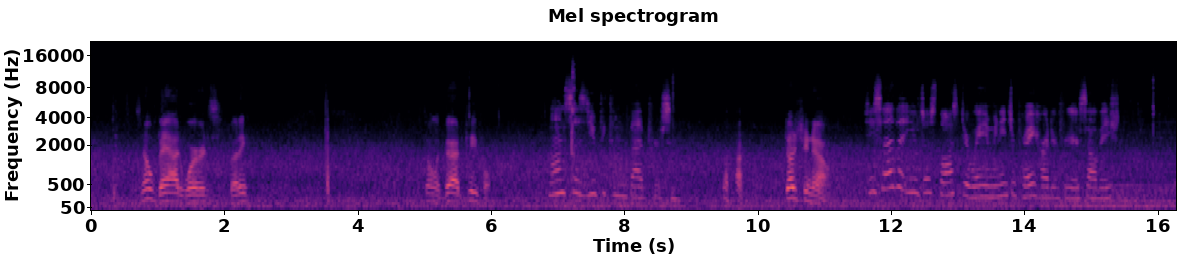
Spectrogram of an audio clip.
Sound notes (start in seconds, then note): 9.4 chuckles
